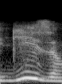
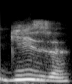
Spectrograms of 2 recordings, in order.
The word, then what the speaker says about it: Ghys: Et on dit Guise, comme le duc de Guise.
